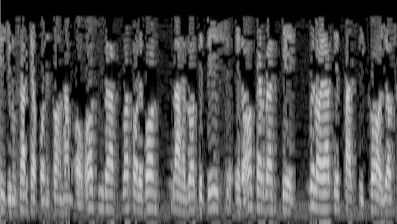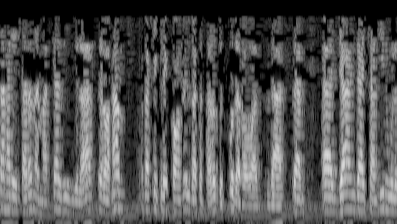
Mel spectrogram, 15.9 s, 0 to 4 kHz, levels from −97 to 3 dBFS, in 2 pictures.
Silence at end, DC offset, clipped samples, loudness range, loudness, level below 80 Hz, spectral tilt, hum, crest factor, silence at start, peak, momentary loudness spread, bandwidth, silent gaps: 0 s; under 0.1%; under 0.1%; 2 LU; -22 LUFS; -70 dBFS; -9 dB/octave; none; 18 dB; 0 s; -4 dBFS; 8 LU; 3.5 kHz; none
